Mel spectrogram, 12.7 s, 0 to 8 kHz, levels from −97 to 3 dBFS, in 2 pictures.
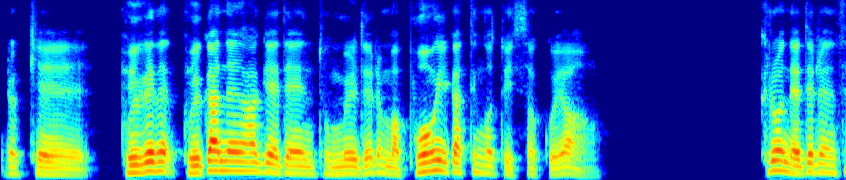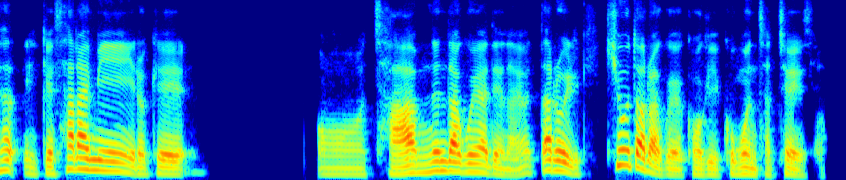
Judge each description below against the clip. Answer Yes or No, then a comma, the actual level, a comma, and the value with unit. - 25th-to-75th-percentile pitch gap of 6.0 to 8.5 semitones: Yes, wide, 6.3 semitones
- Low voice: Yes, low, 125 Hz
